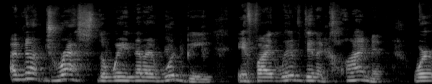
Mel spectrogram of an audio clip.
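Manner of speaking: high-pitched, incredulous venting; yelling rant. Real, not acted. Venting about below-freezing weather, yelling rant. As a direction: yell it out, exasperated at their stupidity. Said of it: "I'm just fucking yelling about it".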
